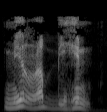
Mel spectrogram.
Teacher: في لفظ من ربهم النون ساكنة بعد حرف الراء ما حكمها؟ إدغام بلا غنة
